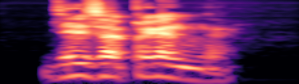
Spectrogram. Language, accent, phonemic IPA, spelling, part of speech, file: French, Canada, /de.za.pʁɛn/, désapprenne, verb, LL-Q150 (fra)-désapprenne.wav
- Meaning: first/third-person singular present subjunctive of désapprendre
